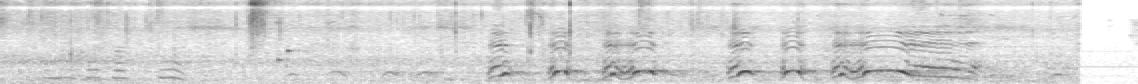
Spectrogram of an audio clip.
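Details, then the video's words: Barred owls hooting and calling back and forth, part of behaviour watched for several minutes: a quick run of loud, rising-and-falling "who cooks for you" hoots, about seven in four seconds, over a low background hum. "Anybody ever hear a barred owl? I love their sound. Let's listen."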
